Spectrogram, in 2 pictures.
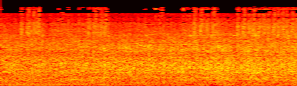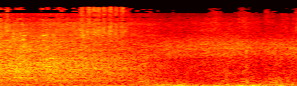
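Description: Diesel train pulling out of the station with a steady rumble that swells and then fades. About four seconds in it gives way to a low rumble with wind buffeting the microphone.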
